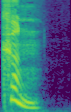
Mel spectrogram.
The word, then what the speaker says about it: can: In positive sentences and questions, can is pronounced kun. For example, can you use euros in Norway and Sweden? – I think you can use euros in Sweden, but not in Norway. In short answers, can is pronounced can.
